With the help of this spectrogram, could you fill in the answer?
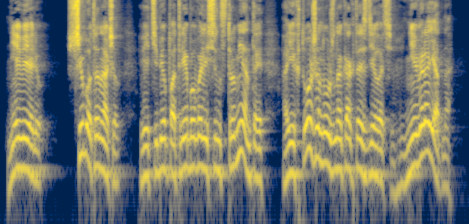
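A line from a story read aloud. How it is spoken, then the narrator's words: Hysterical shout. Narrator (Russian): Истерически выкрикнул он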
